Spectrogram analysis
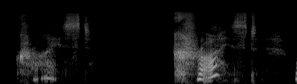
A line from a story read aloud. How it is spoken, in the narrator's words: Her heart began to pound, and she whispered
